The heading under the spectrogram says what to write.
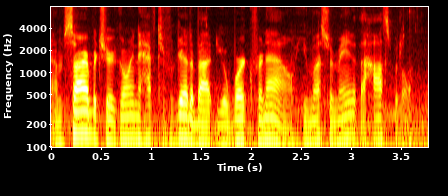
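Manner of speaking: low, soft doctor voice; composed game doctor. Acted. Doctor telling a patient he must stay at the hospital, composed and low. Reads the game's doctor aloud.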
